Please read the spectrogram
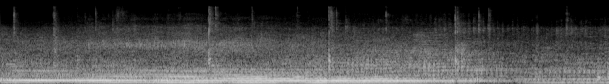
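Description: Paddles knocking a tethered speedball back and forth: a few sharp knocks about a second apart, over a loud, steady low drone that eases off near the end.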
